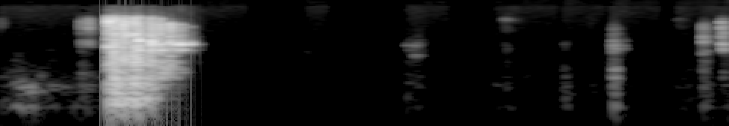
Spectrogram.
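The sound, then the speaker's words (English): A sharp, loud clattering burst as a knocked-over die is rerolled across a hard table, followed by a few faint, scattered clicks trailing off afterward. “I knocked that die over, so I'm just going to reroll.”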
